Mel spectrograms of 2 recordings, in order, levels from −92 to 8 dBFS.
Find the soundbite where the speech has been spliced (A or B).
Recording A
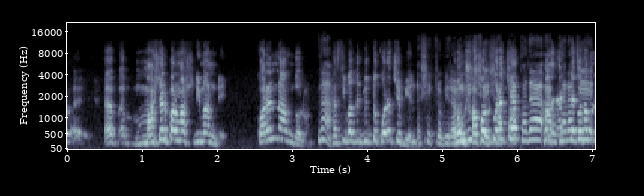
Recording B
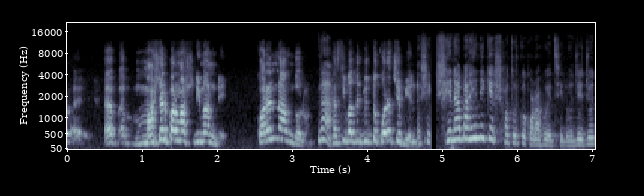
B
